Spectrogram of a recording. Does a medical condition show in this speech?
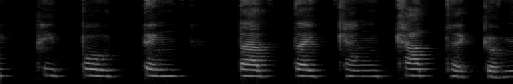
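Yes: cerebral palsy; slower speaking pace.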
